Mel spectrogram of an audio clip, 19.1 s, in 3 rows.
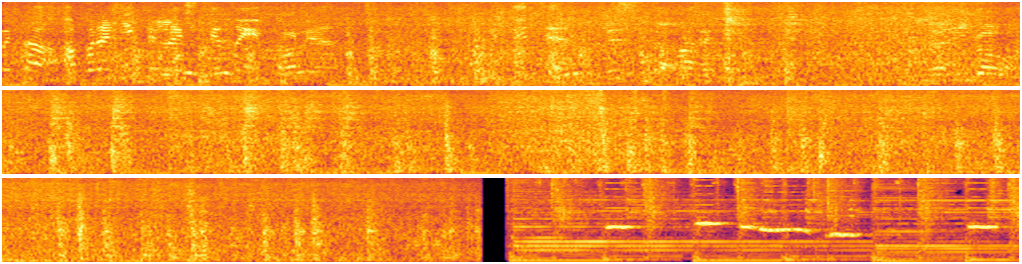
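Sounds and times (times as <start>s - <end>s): train carriage rumbling: 0.0s - 15.8s
wheels clacking over rails: 0.0s - 15.8s
music with piping melody: 15.9s - 19.0s.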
